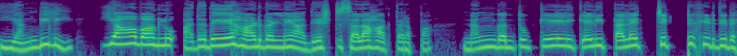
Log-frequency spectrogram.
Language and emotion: Kannada, disgusted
